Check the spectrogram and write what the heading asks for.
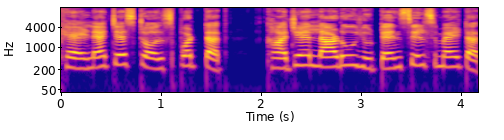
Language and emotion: Goan Konkani, neutral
